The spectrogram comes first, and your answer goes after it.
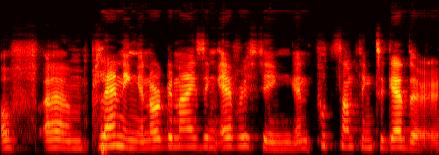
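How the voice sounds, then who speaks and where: The background is quiet as a woman speaks. She has an Albanian accent and a fairly high pitch. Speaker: property investor. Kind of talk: interview. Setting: online audio room. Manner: halting.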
